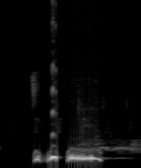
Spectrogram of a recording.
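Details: Cooing spotted dove calling a wild rival: two quick stuttered notes then one drawn-out, even croo lasting about half a second, followed by a faint higher trailing tone.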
